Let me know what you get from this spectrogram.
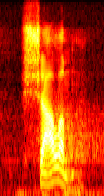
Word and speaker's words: Shalom: It's actually pronounced Shalom in Hebrew. I don't actually know why we call it Salem, because it's the SH sound in Hebrew.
